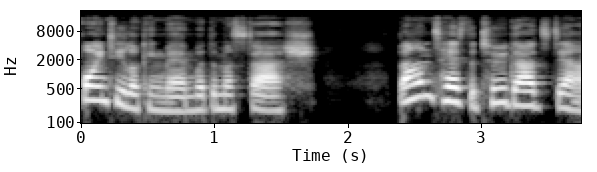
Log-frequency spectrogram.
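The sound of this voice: The background stays quiet. Lively intonation runs through an unforced reading voice.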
